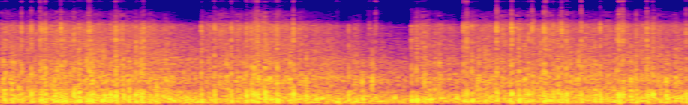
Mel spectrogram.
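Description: Fireworks display: crackling white-spark shells bursting in a dense, rapid crackle of many small pops that runs on without a break.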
